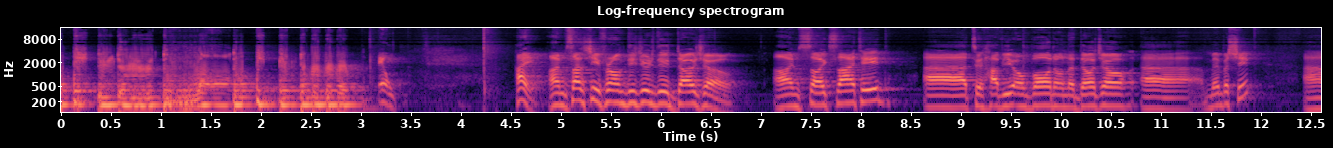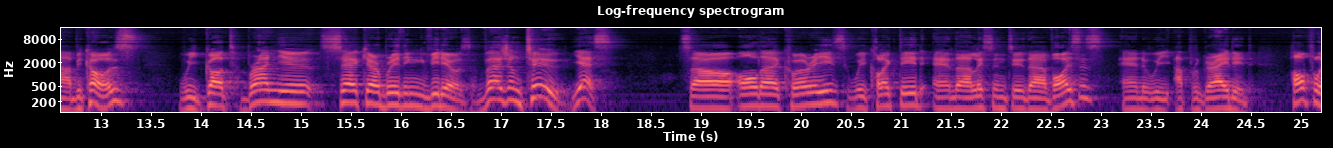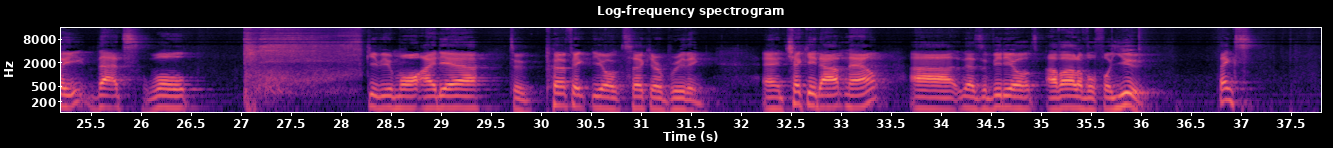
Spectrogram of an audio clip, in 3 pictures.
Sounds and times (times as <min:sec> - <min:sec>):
Speech: 0:03.1 - 0:03.5, 0:04.6 - 0:18.2, 0:18.8 - 0:26.6, 0:28.3 - 0:36.2, 0:36.8 - 0:37.2.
